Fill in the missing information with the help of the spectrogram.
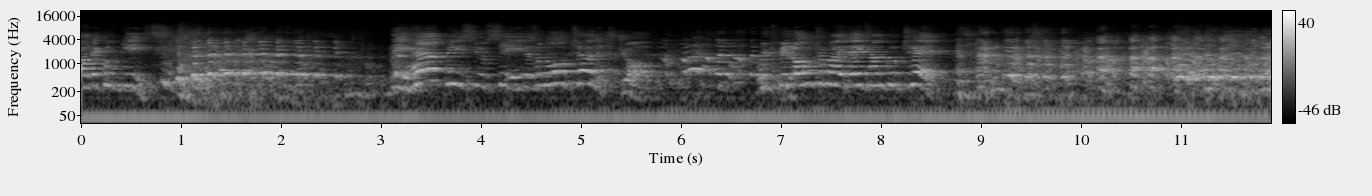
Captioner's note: laughter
